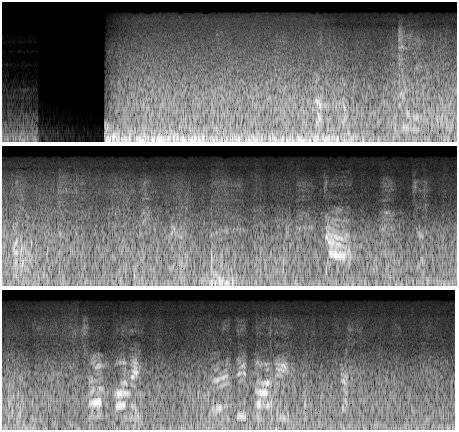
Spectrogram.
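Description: Water gushes and splashes loudly.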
